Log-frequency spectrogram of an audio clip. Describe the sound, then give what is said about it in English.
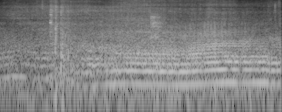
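A voice imitates a race car, making a sustained, revving engine drone with a brief squealing edge near the start, held steady and fairly loud for about two seconds. “I wanted to go for like a bit of a like more, you know, race car.”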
